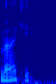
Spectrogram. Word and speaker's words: Nike: It is pronounced Nike. – I know, I thought it was Nike. – I always thought it was Nike, because bike isn't pronounced bikey.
